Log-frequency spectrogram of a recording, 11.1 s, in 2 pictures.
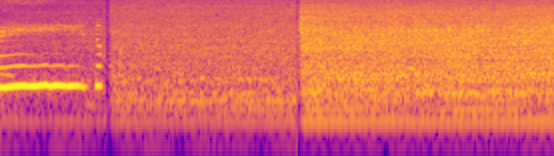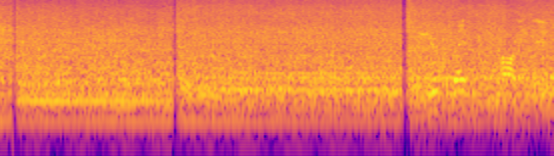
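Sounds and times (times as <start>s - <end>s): air conditioning hiss: 0.0s - 11.0s
idling train hum: 0.0s - 11.0s.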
